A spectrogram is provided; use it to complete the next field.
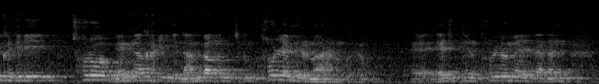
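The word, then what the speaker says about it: Ptolemy: 원래는 프톨레미라고 써 있어요. P자 써서 P-T L-O-M-Y 뭐 이렇게 톨레미라고 써 있거든요. 그러나 P를 갖다 발음을 안 해요.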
